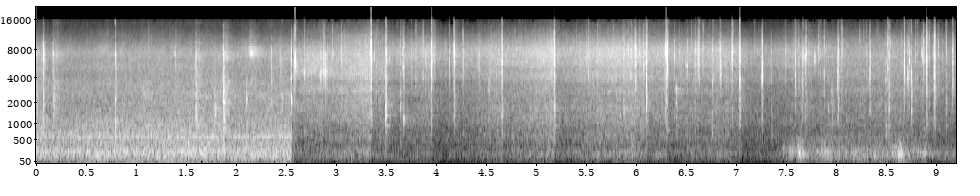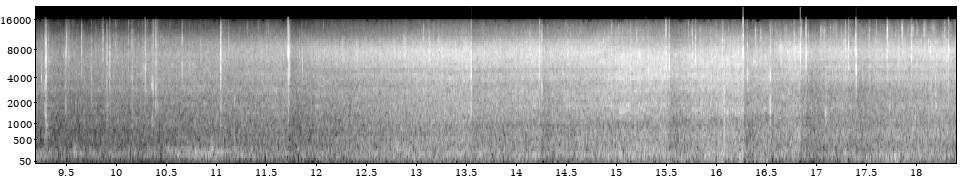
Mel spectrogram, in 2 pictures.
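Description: Rain and small hail hitting the window glass and stone ledge: dense irregular clicks over a hiss that grows steadily heavier toward the end. A steady hum with a held tone cuts off abruptly about two and a half seconds in.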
